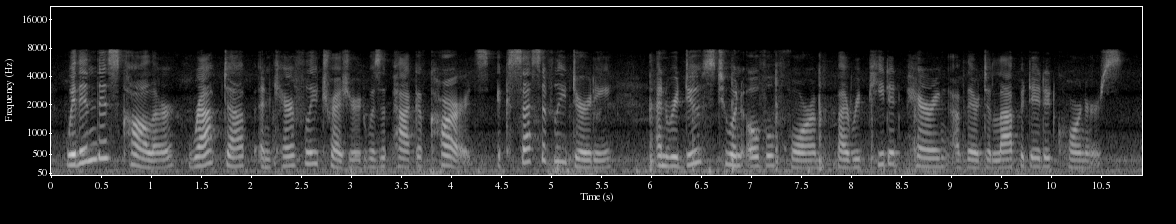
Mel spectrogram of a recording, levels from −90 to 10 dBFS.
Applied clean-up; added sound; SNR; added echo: none; Run; 14 dB; none.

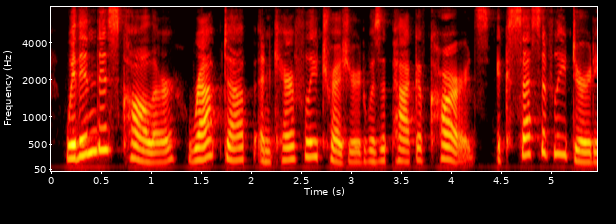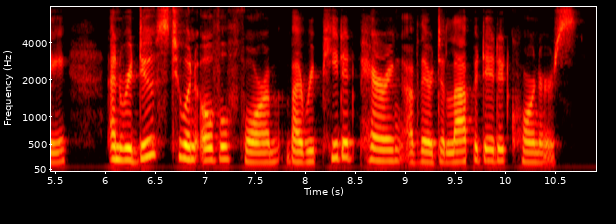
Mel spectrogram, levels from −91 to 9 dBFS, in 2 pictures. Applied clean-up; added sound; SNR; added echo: none; none; none; none.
